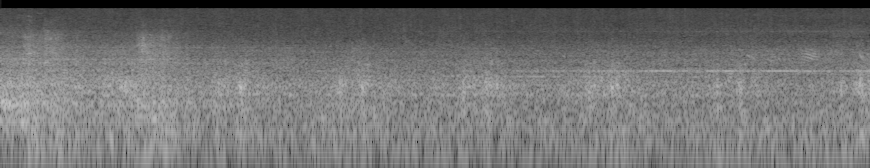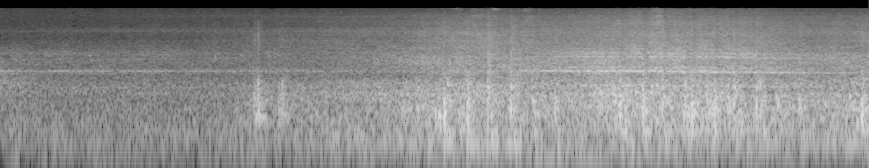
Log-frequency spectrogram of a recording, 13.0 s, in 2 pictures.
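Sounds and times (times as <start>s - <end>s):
train wheels clattering: 9.4s - 13.0s.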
